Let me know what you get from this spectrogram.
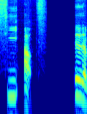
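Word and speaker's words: cout: console C so we we normally pronounce it like so see out this is a pronunciation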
